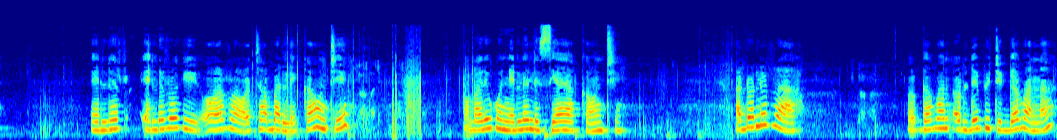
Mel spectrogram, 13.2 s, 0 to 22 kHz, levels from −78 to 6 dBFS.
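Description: Throughout the clip, the speech has plainly audible damage from what is likely low-delay AAC compression of the AAC-ELD kind used for video calls, at a rate consistent with about 32 kbps. The encoder's short frames cannot separate closely spaced pitch harmonics cleanly, and at this bitrate too few bits remain to code them well. The speech therefore sounds rough and grainy, with noise filling the gaps between harmonics and a thin, synthetic-sounding top band.

From 1.97 to 2.00 s there is AAC frame loss with muting. The missing data points to a single lost frame of about 20 ms, and the decoder replaced its spectrum with silence. The overlapping transform windows fade the speech out and back in rather than cutting it abruptly. The result is a brief dip in the sound, a momentary dropout.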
